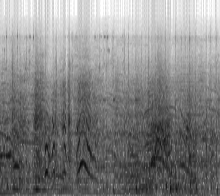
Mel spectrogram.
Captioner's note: Hundra laughs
